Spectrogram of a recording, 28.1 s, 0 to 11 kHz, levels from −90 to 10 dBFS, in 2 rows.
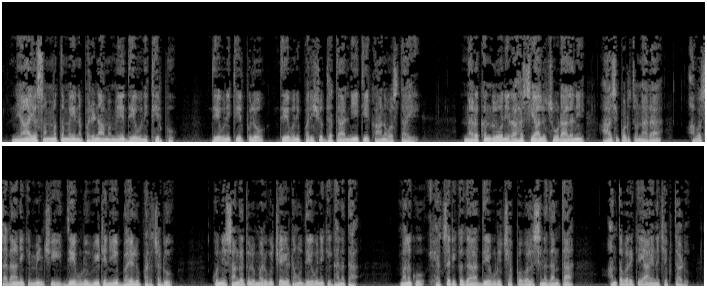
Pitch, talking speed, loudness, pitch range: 135 Hz, 70 wpm, -21 LUFS, 125-145 Hz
